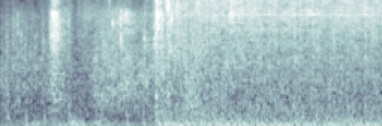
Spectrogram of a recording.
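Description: A loud explosion booms and crackles.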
